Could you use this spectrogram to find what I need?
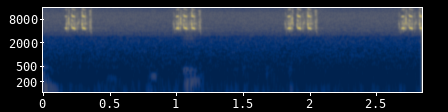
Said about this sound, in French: C'est parfait. Des criquets.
